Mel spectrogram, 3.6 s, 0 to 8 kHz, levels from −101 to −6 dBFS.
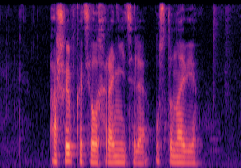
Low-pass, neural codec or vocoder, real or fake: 7.2 kHz; none; real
